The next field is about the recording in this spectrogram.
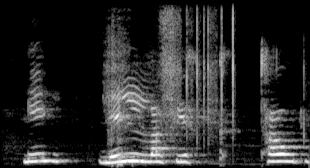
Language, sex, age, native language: Icelandic, male, 7, Icelandic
